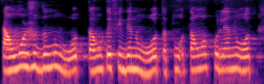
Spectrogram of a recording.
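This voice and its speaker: Woman co-host on a church podcast, kinda high voice, earnest and preachy, lots of restarts. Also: fairly even intonation, very fast.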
